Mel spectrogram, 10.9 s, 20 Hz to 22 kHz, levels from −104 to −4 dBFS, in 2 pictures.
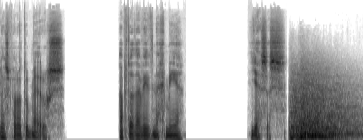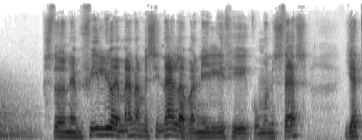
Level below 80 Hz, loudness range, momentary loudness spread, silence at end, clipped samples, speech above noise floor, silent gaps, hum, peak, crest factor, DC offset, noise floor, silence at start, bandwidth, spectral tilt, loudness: -46 dBFS; 4 LU; 15 LU; 0 s; under 0.1%; 33 dB; none; none; 0 dBFS; 20 dB; under 0.1%; -52 dBFS; 0 s; 18.5 kHz; -5 dB/octave; -19 LUFS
